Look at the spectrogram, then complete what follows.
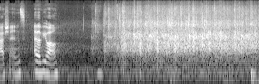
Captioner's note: applause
